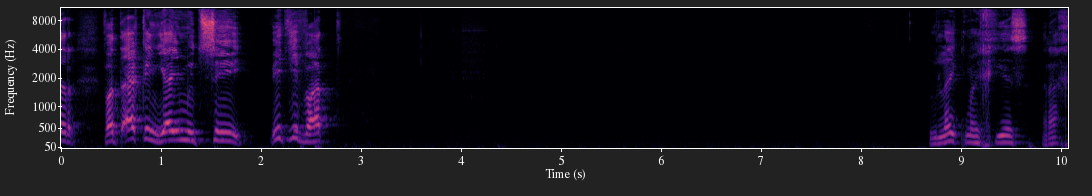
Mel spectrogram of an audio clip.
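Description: An older man speaks calmly into a close microphone, pausing between phrases.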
